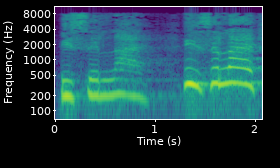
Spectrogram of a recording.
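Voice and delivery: high squealing delighted lady; gushing lady greeting. Retold or imitated. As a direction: squeal it like an excited woman. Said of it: "the way ladies greet, they greet with compassion and emotion".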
